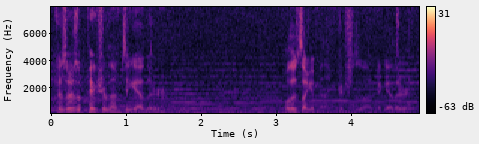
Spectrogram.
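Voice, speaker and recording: Rambling man over loud game music. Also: lowish voice, big pitch swings, fast talker. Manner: rambling, repetitive, sweary. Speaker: gaming streamer playing through a story quest. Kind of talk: casual playthrough commentary, reading game text aloud.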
